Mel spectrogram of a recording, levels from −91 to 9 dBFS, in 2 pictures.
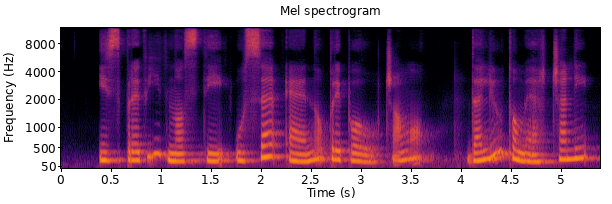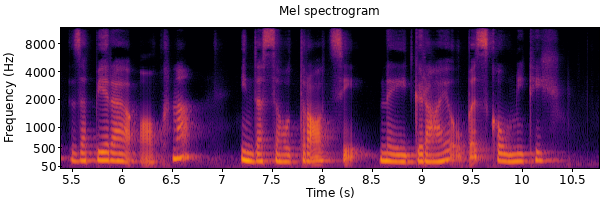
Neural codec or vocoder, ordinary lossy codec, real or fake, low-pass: codec, 24 kHz, 0.9 kbps, WavTokenizer, large speech release; none; fake; none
